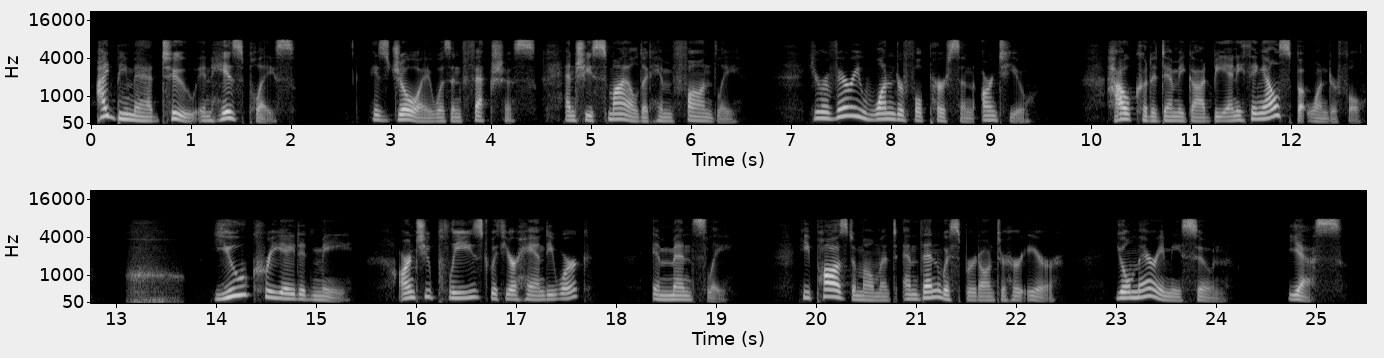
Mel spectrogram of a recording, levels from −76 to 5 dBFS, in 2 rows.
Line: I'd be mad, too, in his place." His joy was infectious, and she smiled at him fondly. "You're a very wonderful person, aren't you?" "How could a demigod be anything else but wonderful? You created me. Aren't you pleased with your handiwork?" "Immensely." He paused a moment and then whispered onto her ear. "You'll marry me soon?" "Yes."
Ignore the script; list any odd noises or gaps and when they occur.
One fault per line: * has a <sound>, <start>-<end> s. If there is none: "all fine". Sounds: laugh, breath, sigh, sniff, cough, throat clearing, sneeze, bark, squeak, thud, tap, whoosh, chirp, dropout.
* has a breath, 13.1-13.7 s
